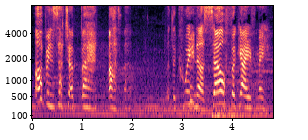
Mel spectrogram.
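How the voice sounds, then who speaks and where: A woman's voice: high voice, measured pace, music in the background. An actress playing a sick, bitter, deranged woman in a video game, anguished, plaintive and accusing. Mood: anguished, self-pitying. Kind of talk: dramatic video game acting.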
